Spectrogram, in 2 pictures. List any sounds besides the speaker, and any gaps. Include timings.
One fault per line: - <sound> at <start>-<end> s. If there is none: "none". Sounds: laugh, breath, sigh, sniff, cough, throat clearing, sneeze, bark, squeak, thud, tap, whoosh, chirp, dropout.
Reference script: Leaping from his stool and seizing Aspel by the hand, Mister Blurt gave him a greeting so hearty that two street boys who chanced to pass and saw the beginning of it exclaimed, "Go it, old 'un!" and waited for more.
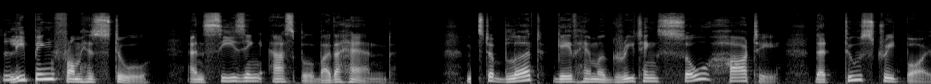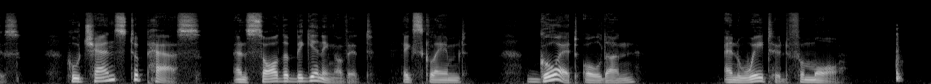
- dropout at 4.7-4.8 s
- sigh at 18.3-18.4 s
